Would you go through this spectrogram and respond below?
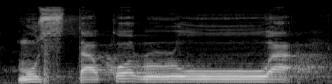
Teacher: Cara bacanya bunyi dhammah tanwin masukkan pada huruf waw. Dengungkan 2 harokat. Ketika dengung posisi bibir sudah mencucu. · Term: idgham bi gunnah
